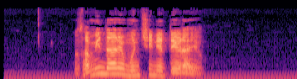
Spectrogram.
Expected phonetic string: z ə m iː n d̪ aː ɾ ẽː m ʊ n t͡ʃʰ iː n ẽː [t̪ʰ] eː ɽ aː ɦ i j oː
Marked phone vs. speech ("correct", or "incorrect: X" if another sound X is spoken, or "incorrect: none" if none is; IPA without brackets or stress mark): incorrect: t̪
